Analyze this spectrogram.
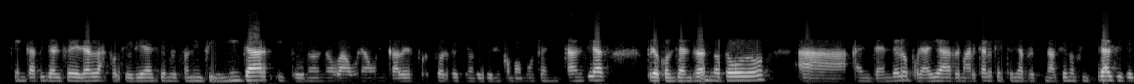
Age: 30-49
